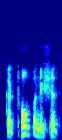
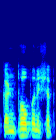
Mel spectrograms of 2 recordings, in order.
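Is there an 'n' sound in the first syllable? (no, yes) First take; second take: no; yes. First: The first syllable has no nasal sound. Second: The first syllable has a nasal 'n' sound. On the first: The speaker calls it right. "कठोपनिषद इसका सही उच्चारण है।" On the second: The speaker calls it wrong. "कुछ लोग इसे कंठोपनिषद कहते हैं, गलत है।"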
